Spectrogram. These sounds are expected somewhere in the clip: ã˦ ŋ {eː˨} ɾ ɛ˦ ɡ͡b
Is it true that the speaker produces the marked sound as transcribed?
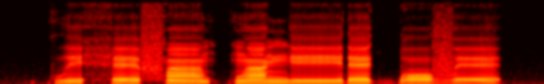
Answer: no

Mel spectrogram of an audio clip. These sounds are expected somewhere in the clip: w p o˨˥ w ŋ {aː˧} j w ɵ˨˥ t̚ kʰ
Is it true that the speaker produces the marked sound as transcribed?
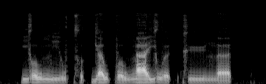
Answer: no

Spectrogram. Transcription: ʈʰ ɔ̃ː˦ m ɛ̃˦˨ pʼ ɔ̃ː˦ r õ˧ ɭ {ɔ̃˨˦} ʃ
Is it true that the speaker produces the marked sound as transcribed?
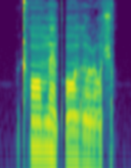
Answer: yes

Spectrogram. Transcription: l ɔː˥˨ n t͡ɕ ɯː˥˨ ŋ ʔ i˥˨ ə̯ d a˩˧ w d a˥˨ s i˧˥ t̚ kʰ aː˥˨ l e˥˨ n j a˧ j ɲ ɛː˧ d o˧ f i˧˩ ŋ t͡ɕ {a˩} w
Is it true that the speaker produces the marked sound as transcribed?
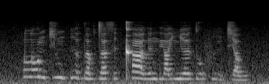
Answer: yes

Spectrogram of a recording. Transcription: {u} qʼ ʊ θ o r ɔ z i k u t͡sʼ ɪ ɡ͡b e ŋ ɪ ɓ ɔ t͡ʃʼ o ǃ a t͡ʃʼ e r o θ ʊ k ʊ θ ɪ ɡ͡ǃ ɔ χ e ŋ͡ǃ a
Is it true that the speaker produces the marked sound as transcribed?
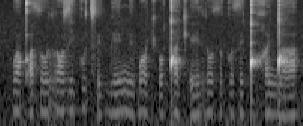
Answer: no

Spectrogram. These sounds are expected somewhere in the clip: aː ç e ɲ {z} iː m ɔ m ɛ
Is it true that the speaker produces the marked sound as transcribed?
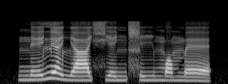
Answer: no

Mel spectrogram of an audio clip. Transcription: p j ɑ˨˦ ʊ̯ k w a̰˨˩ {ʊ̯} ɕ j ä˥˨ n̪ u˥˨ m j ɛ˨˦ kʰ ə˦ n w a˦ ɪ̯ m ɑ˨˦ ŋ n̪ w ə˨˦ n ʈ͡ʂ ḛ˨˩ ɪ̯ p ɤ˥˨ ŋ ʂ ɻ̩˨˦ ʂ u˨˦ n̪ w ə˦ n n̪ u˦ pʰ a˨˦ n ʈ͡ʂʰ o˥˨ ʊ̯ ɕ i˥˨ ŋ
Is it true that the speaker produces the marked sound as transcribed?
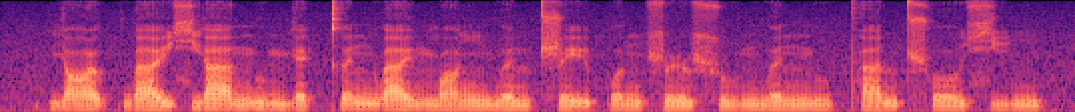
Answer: no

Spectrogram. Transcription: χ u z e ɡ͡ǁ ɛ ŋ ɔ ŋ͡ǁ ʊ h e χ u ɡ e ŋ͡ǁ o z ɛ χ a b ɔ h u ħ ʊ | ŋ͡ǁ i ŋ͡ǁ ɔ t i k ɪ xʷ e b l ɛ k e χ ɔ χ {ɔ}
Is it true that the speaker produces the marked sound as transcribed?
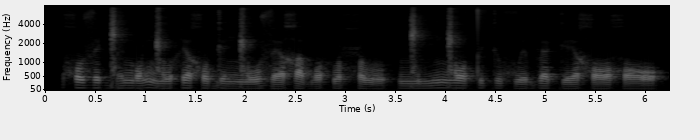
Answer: yes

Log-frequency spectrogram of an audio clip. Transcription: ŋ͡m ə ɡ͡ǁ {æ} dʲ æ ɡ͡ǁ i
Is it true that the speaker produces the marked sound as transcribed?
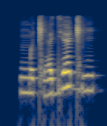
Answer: yes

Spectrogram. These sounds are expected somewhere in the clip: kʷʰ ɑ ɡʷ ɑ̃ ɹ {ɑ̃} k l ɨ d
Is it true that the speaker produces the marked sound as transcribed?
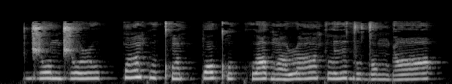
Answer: yes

